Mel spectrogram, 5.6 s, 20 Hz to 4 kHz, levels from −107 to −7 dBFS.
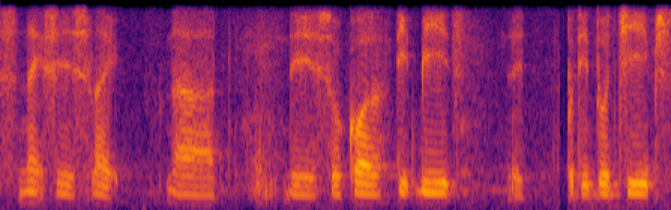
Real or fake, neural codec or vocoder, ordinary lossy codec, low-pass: real; none; none; 3.6 kHz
